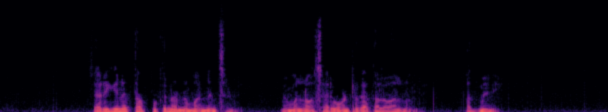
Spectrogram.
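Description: A man speaks in a low, tense voice, close by.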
